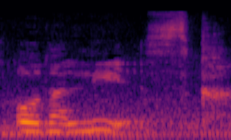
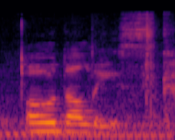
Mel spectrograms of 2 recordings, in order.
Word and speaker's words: Odalisque: to see it, and I believe it is pronounced Odalisque. Odalisque, something like that.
